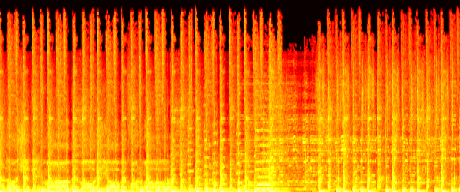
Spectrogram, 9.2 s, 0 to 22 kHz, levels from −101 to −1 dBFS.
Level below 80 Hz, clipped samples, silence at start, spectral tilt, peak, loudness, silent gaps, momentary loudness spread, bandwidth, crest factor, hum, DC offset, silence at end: -22 dBFS; under 0.1%; 0 s; -4.5 dB/octave; 0 dBFS; -14 LUFS; none; 4 LU; over 20 kHz; 14 dB; none; under 0.1%; 0 s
